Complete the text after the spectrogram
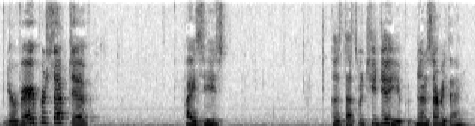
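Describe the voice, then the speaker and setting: A woman's voice: a little high, moderate pace, a bit bright. Chatty woman giving a casual tarot reading. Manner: chatty, rambling, frequent fillers and laughs; slips into mimicking voices for people she describes. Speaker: tarot reader.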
